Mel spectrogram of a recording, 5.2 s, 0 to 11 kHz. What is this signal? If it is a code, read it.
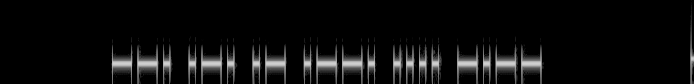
Morse code, heard as a keyed tone, about 25 wpm, 700 Hz. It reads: GRAPHY
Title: Multi-letter Phonemes Quick Fire 25wpm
